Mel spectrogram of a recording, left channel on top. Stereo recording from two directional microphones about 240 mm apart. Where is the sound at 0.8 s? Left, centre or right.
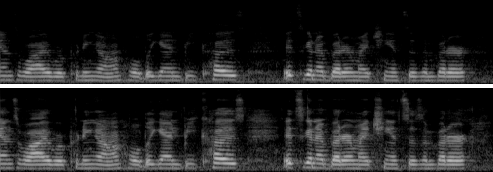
Right.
